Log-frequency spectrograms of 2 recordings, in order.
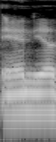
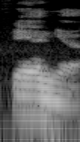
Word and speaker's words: Anya: Skarsgard where she says I am Ana Taylor Joy so ana ana I'm sorry if I said it wrong before I don't remember now which way I was pronouncing it but that's the way we're going all right well tell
